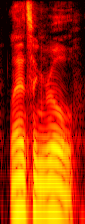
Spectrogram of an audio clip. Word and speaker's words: Lancing Ruel: Lancing rule. What's going on, man? Did I pronounce it right?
